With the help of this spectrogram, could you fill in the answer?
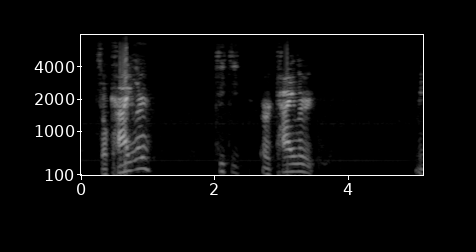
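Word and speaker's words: Cuyler: So, as I mispronounced that poor guy's name, as now Beatles saying Kai, like hi. So Kyler, Kiki, or Kyler, let me go back.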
